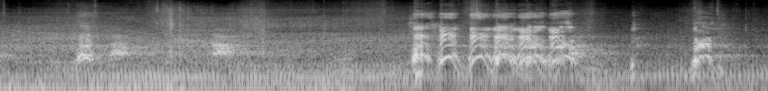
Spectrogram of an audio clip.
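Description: A dog barking: single barks spaced under a second apart, then a quick run of barks about three seconds in, and one more bark near the end.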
